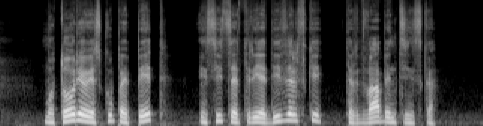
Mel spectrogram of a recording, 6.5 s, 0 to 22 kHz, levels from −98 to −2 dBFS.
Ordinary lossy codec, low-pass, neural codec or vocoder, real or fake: none; none; vocoder, 44.1 kHz, 128 mel bands, Pupu-Vocoder; fake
